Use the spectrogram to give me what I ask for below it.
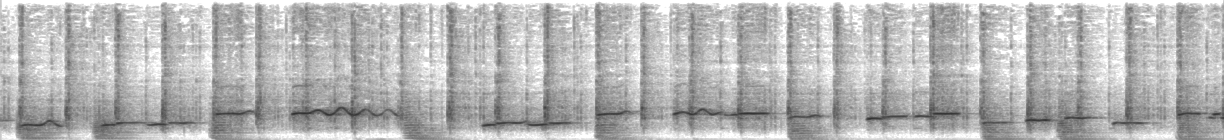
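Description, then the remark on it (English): Someone whistles a wandering melody in clear, sustained notes, accompanied by regular sharp tapping thumps that keep a steady beat throughout; no one speaks. “Hey, maybe my whistling's not so bad after all, huh? I'll let you hear the song. Your whistling probably a little better.”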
